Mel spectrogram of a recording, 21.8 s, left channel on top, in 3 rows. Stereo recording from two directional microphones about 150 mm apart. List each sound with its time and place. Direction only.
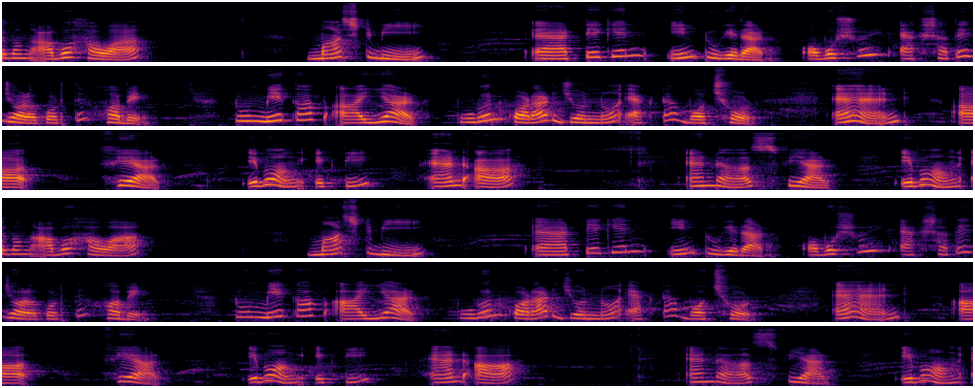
0.0 s a child's voice: 30° left (ahead or behind)
2.3 s a child's voice: 25° left (ahead or behind)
